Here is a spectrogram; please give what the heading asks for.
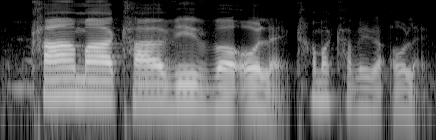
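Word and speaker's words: Kamakawiwoʻole: this this performer now I got to say his name right because he's Hawaiian Israel kamakawi Kole kamaka Ole right everyone just calls him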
